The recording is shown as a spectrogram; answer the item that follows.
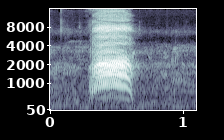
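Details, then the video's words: One crow at a feeding scene gives a single loud, rough, nasal caw lasting about a third of a second. "Crow bird crowing sound"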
